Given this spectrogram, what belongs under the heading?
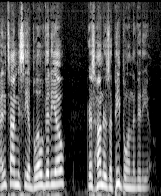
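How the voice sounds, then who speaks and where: A man at a very fast pace with ordinary pitch variation, in a dry, close sound with no echo. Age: 30s. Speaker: rapper. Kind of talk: casual chat. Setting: studio.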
